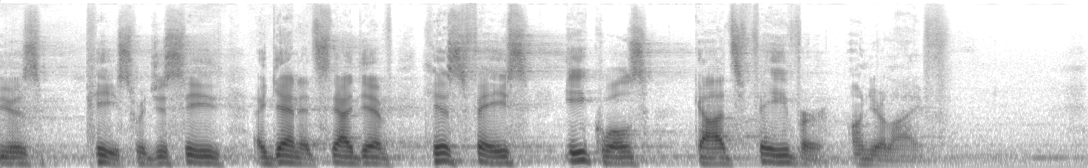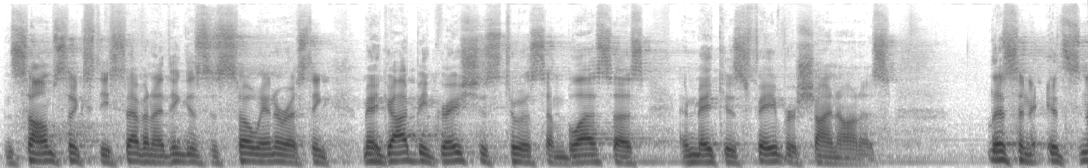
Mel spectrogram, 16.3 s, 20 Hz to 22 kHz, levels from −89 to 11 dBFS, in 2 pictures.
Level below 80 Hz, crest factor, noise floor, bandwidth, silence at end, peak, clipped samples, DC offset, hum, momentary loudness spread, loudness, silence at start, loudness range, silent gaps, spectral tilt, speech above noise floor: -62 dBFS; 18 dB; -52 dBFS; over 20 kHz; 0 s; -4 dBFS; under 0.1%; under 0.1%; none; 12 LU; -21 LUFS; 0 s; 5 LU; none; -5 dB/octave; 32 dB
